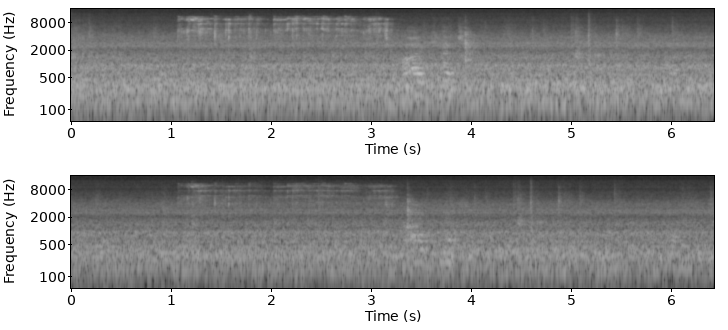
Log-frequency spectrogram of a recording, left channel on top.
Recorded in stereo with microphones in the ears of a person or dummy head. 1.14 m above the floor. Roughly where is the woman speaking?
Left.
